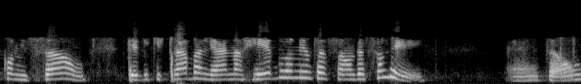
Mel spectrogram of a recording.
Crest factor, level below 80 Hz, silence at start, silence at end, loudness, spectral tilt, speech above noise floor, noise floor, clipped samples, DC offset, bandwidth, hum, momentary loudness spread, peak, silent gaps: 16 dB; -60 dBFS; 0.05 s; 0 s; -19 LUFS; -5.5 dB/octave; 40 dB; -59 dBFS; under 0.1%; under 0.1%; 7.6 kHz; none; 11 LU; -4 dBFS; none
